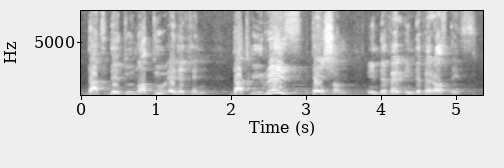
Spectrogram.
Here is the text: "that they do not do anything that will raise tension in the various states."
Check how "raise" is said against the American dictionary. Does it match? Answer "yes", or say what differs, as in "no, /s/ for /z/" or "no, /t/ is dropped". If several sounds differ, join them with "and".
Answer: yes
